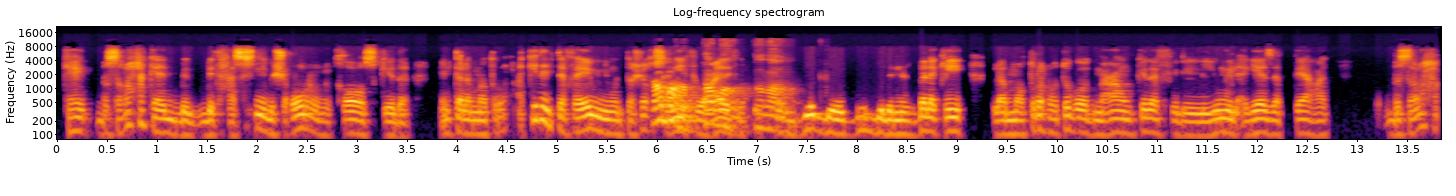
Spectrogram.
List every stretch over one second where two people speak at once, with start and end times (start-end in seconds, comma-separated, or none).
6.0-7.5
